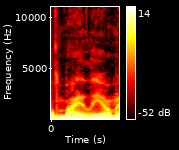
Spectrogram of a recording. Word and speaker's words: myeloma: Multiple myeloma. Is that how you say it? – Myeloma. MYELOMA, I believe.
